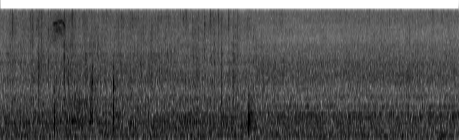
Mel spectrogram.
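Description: Sliced onions and peppers sauté in hot oil for a fish and rice dish, a loud continuous sizzle broken by a few light spoon taps against the pan.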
